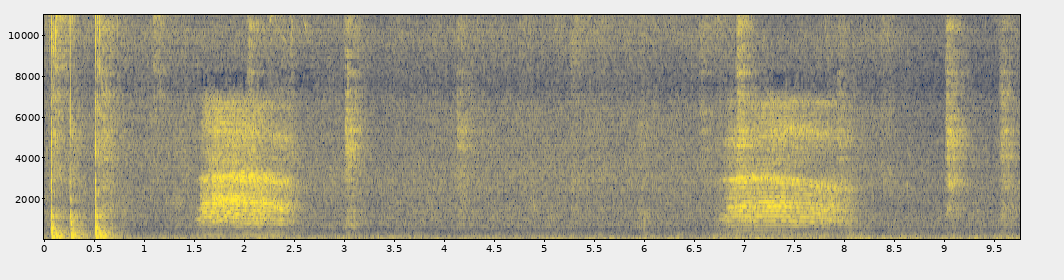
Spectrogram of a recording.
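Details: Domestic cat giving two drawn-out, nasal meows about five seconds apart, each a rich harmonic wail. Knocking thuds at the very start, then a steady low hum underneath.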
